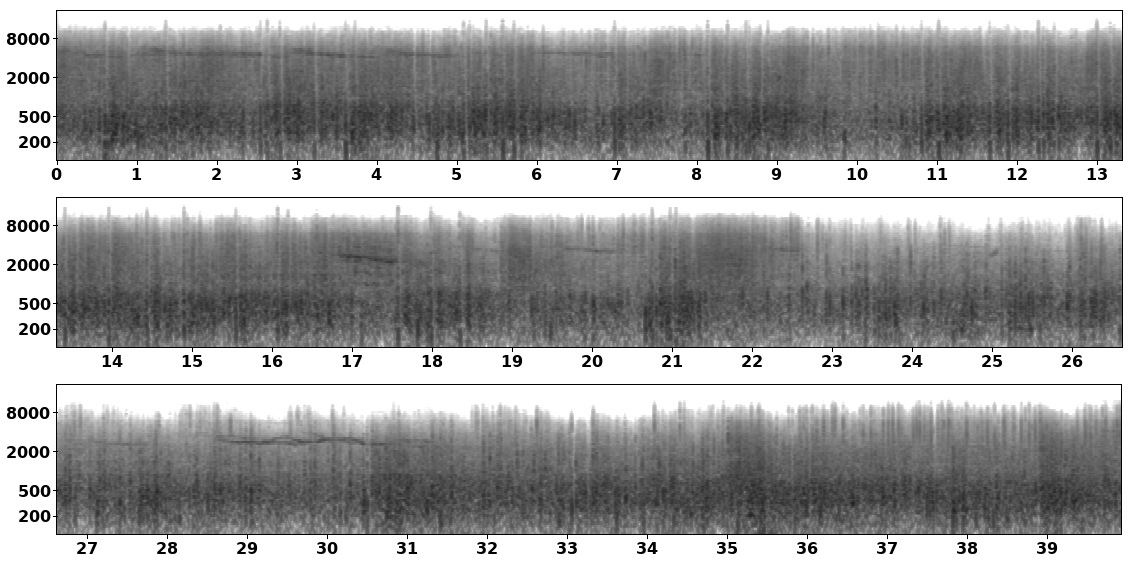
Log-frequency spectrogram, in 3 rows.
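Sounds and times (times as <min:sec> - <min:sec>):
faint firework whistles: 0:00.0 - 0:09.3, 0:13.1 - 0:31.8
fireworks cracking and banging: 0:00.0 - 0:39.9.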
